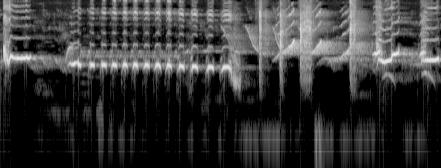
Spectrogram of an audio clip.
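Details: White-rumped shama song played to provoke a silent bird into singing: a steady whistle, then a rapid series of about fourteen repeated whistled notes, followed by jumbled harsh notes and sharp chips.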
